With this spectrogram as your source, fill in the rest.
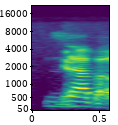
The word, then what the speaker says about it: Szabo: this group and sazabo am i pronouncing your last name correctly sabo sabi is not it's hungarian so zaba okay is i'm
